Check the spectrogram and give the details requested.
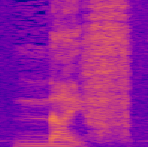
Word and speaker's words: knife: andel it's knife knife the k is silent shh don't say the k it's just knife but we spell it with a k knife english is crazy i'm sorry okay okay 15.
